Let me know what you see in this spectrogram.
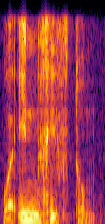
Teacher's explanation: النون الساكنة جاء بعدها حرف الخاء، وإن خفتم النون تظهر ولذلك كتب عليها هذا السكون، وإن تريدون أن نكبرها حتى نلاحظ لا بأس، ها انظروا بارك الله فيكم، ها النون عليها سكون، ها هو السكون، السكون هذا لا يوضع إلا في حالة الإظهار، في حالة ماذا؟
